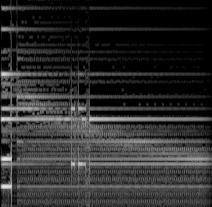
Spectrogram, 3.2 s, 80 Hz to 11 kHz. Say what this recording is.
PPG 009 Noisy Digital Octaver E4
This sample is part of the "PPG
MULTISAMPLE 009 Noisy Digital Octaver" sample pack. It is a digital
sound effect that has some repetitions with a pitch that is one octave
higher. In the sample pack there are 16 samples evenly spread across 5
octaves (C1 till C6). The note in the sample name (C, E or G#) does
indicate the pitch of the sound but the key on my keyboard. The sound
was created on the PPG VSTi. After that normalising and fades where applied within Cubase SX.
ppg, digital, experimental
